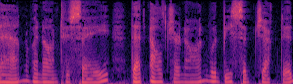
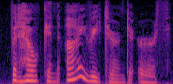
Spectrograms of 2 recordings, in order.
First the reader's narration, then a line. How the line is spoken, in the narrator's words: exclaimed Algernon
